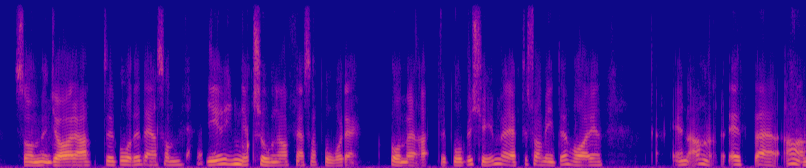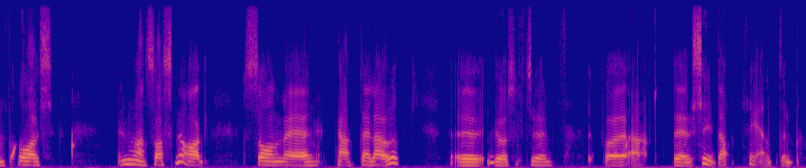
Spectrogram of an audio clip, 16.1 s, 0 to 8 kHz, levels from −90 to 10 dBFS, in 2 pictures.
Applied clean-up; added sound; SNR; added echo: neural diffusion model UNIVERSE++.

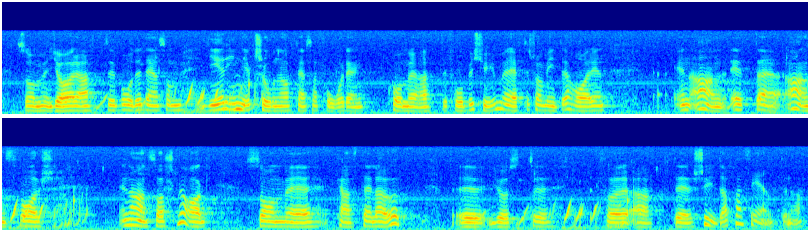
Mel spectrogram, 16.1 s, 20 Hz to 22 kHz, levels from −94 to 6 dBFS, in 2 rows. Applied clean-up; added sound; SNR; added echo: none; Liquid; 13 dB; none.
